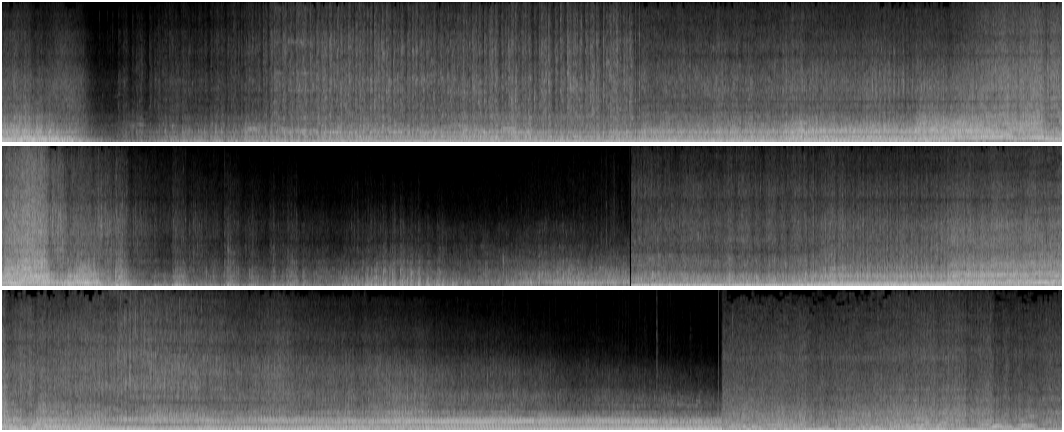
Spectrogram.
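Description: Drag-racing car engines revving hard through a burnout and staging, with a very loud surge about eleven seconds in as the cars launch, then fading as they run off down the strip; engines are loud again later, with voices mixed in.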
